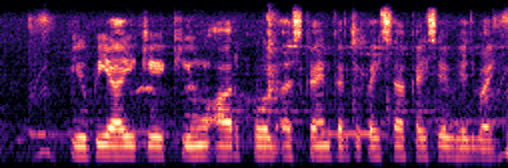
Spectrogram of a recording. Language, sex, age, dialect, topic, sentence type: Magahi, male, 18-24, Central/Standard, banking, question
